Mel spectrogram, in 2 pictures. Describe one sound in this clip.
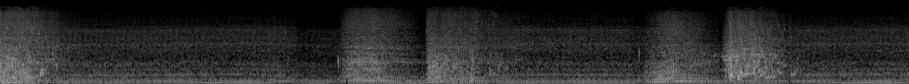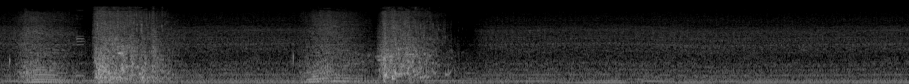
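A small tractor engine hums steadily.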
